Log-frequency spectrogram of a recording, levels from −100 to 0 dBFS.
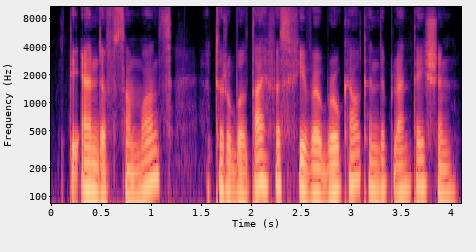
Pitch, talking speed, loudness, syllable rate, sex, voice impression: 110 Hz, 220 wpm, -21 LUFS, 6.2 syllables/s, male, very masculine, slightly middle-aged, thick, relaxed, weak, very dark, very soft, very muffled, fluent, slightly raspy, cool, intellectual, slightly refreshing, very sincere, very calm, mature, friendly, reassuring, very unique, very elegant, slightly wild, sweet, slightly lively, very kind, very modest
